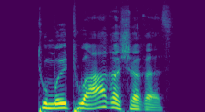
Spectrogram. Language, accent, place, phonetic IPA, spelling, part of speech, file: German, Germany, Berlin, [tumʊltuˈʔaʁɪʃəʁəs], tumultuarischeres, adjective, De-tumultuarischeres.ogg
- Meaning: strong/mixed nominative/accusative neuter singular comparative degree of tumultuarisch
